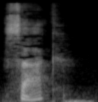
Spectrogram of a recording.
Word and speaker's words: sak: Now I'd like to draw our attention to the root of these words, sak. It's spelt S with a long A and a K.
